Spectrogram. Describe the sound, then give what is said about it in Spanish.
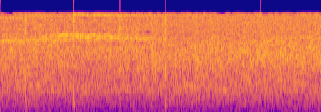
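Audience applause, a dense and steady wash of many hands clapping that holds at an even level for the whole stretch, with no clear break or voice on top. “Con un aplauso de toda la bola de cabrones, claro. Claro que los que no aplaudan es porque son putos.”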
